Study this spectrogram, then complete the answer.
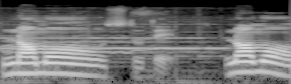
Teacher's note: অংশটা থাকবে সেই অংশটাকে একটু টান দিয়ে উচ্চারণ করতে হয় অর্থাৎ লুপ্ত অ এর উচ্চারণটা হলো মূলত আগের যে স্বরটা থাকবে সেই স এর দ্বিমাত্রিক উচ্চারণ অর্থাৎ নমোস্তুতে নমো মতেকে একটু টান দিতে হবে টান দিলেই লুপ্ত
